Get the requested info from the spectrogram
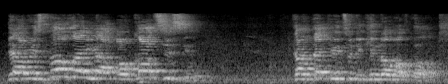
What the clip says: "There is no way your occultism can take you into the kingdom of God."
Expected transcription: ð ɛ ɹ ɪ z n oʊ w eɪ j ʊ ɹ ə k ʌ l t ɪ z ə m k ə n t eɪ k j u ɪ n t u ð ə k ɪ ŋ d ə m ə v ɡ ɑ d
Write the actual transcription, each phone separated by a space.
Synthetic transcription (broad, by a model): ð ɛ ɹ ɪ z n oʊ w eɪ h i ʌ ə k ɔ t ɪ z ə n k ə n t eɪ k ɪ t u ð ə k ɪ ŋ d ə m ə v ɡ ɑ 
